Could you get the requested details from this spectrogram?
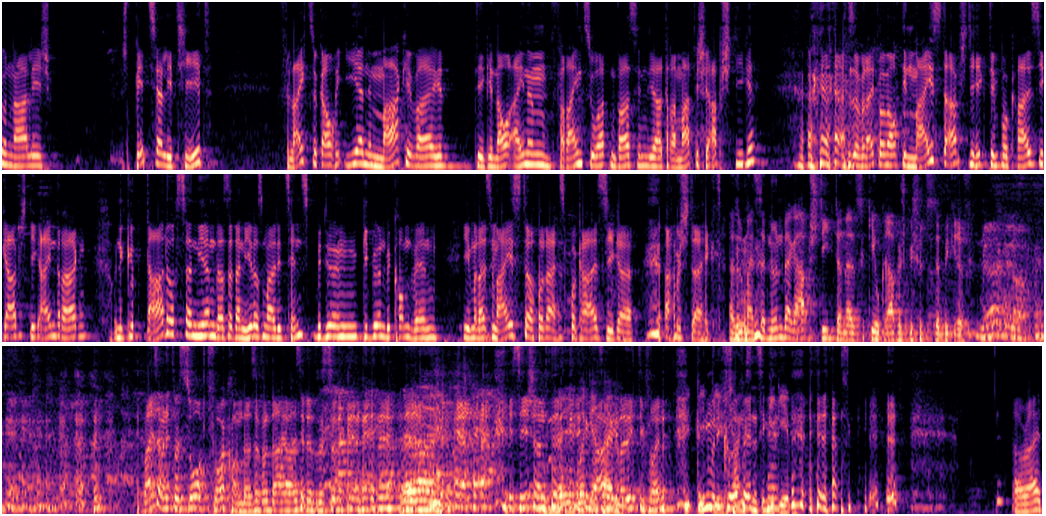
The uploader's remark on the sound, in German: Die Wundersame Wirtschaftswelt ist live auf der Bühne zu hören UND zu sehen! Dieser Live-Aufnahme.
